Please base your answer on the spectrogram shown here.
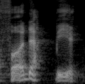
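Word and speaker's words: phở đặc biệt: But how you pronounce it in Vietnamese is pho đặc biệt, which means like special pho.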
